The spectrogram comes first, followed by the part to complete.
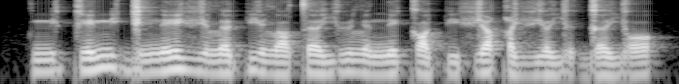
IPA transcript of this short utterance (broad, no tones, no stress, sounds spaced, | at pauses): mʲ o k e mʲ ʉ ɡ e n e vʲ ɒ l ɜ pʲ ɘ l ɒ t ɜ j ʉ l ɘ n e k ɒ pʲ o fʲ ʉ q ɘ vʲ ɒ j ɘ ɡ ɜ j ɔ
